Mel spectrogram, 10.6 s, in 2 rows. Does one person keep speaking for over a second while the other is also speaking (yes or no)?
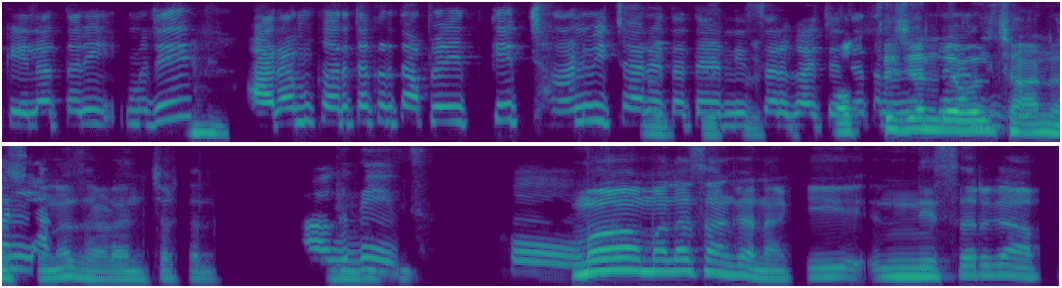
yes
